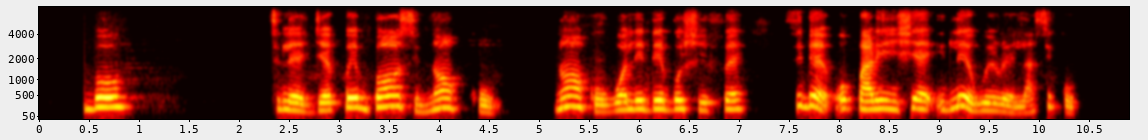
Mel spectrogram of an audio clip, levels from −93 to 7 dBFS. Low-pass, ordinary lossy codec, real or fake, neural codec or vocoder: 7.2 kHz; Opus, 24 kbps; real; none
